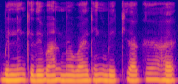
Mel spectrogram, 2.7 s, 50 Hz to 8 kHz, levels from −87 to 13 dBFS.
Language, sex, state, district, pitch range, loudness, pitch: Hindi, male, Jharkhand, Palamu, 140-150 Hz, -14 LUFS, 145 Hz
